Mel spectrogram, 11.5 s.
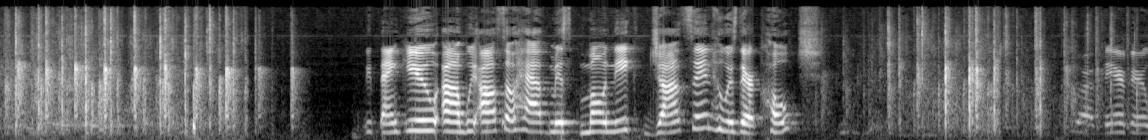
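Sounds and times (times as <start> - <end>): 
audience applause: 0.0 - 3.0, 8.4 - 11.4
speech: 3.8 - 8.2, 11.1 - 11.4.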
